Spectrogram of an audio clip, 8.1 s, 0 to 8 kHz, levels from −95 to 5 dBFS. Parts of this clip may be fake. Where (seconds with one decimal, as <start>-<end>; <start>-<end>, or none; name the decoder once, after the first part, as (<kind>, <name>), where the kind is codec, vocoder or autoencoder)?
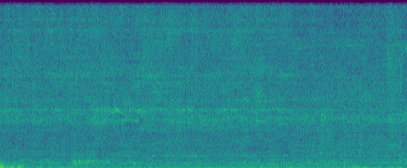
0.0-8.1 (codec, SNAC)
